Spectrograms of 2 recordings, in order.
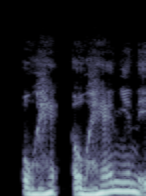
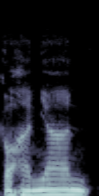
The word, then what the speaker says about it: Ohanian: So how do you pronounce it? Give it to me. – Ohanian is what I say. I feel like there's a much more Armenian way of doing it, which is like Ohanian, but I just say Ohanian, Alexis Ohanian.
